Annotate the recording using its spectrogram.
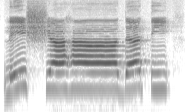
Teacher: آگے لِلشَّهَادَةِ، لام شین زیر لش، شین زبر شا، لشا، ہا کھڑا زبر ہا، دال زبر دا، تا زیر تی، لِلشَّهَادَةِ، صرف ہا کو لمبا کرنا ہے، باقی کہیں پر لمبا نہیں ہوگا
